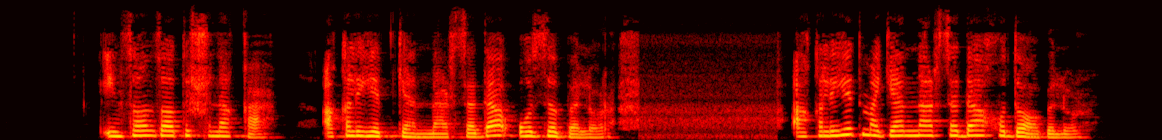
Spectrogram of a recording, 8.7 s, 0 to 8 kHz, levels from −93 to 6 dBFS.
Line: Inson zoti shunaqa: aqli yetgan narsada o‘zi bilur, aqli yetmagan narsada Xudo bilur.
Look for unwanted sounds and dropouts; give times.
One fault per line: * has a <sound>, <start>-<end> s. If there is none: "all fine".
all fine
